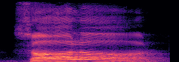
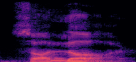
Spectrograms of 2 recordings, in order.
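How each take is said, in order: First: The stress is on the first syllable. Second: The stress is on the last syllable. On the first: The speaker is calling to the person. "shift the stress to the very beginning" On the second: The speaker is just naming the person. "the stress falls on the last syllable"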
